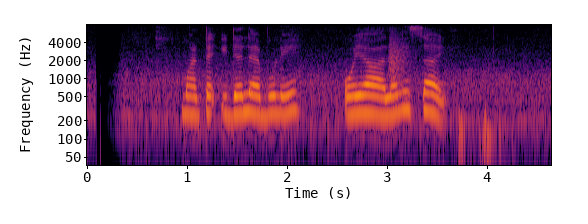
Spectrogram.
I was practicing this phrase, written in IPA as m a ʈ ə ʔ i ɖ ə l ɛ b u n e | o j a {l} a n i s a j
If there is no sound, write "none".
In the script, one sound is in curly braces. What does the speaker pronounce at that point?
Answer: l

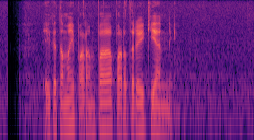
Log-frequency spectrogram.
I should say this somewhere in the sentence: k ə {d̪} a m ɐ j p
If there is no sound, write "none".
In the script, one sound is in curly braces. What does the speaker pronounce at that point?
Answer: t̪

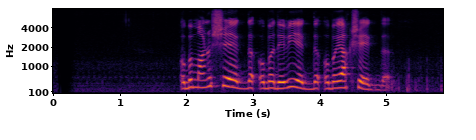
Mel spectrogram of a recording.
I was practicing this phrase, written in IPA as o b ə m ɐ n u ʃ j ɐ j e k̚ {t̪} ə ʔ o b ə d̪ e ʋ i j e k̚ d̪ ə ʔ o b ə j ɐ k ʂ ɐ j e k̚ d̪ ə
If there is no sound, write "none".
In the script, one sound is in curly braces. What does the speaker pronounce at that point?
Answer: d̪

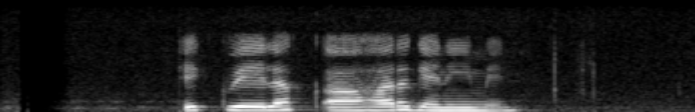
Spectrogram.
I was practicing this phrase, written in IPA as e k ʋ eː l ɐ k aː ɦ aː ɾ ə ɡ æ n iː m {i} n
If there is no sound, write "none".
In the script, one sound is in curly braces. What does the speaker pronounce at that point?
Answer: e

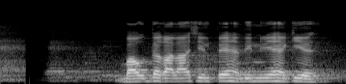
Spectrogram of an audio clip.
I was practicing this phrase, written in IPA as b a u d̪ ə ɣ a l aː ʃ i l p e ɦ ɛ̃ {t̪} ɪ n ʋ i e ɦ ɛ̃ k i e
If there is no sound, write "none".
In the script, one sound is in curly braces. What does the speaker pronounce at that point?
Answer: d̪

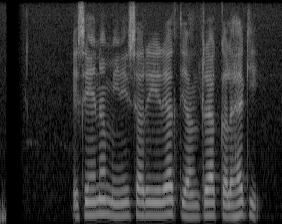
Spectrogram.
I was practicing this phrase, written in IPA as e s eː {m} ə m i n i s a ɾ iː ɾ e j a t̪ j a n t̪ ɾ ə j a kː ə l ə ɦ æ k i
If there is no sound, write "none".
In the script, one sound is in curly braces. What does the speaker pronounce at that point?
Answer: n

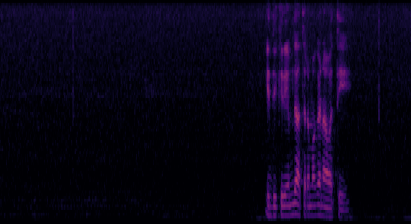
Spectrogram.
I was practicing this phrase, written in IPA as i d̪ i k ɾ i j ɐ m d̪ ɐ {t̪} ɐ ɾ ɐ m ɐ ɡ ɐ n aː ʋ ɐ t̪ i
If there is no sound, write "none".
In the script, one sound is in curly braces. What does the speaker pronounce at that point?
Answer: t̪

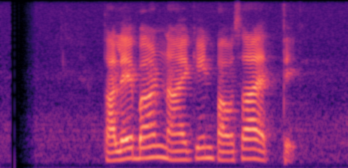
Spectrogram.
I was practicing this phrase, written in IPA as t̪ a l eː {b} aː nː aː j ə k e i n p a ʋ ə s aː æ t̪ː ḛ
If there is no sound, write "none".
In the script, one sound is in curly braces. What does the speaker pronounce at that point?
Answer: b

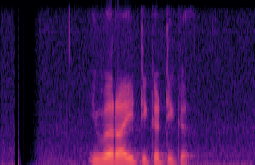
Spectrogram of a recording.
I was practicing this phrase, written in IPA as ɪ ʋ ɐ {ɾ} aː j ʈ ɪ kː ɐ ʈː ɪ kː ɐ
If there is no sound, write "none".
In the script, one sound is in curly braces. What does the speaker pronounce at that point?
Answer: ɾ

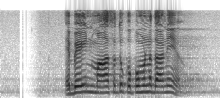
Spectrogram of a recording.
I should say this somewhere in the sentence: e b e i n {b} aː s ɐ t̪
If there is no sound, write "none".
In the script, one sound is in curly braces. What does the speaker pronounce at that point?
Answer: m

